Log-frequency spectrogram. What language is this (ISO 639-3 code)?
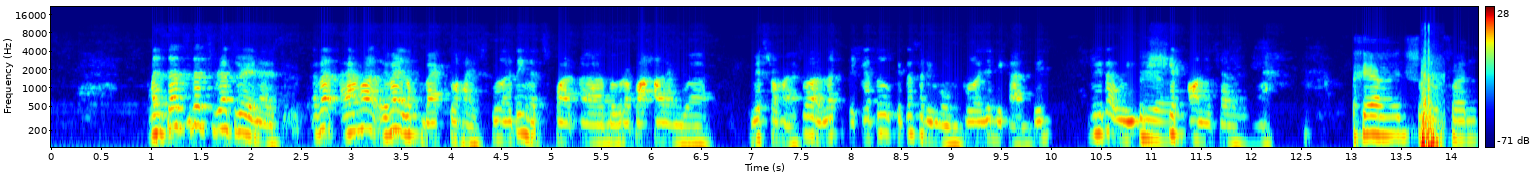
ind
